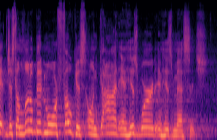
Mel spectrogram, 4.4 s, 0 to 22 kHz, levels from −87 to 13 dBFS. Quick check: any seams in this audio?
no; 0 cuts

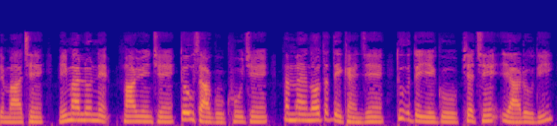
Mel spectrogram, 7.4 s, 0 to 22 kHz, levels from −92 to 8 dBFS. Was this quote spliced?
yes; 1 cut; at 2.4 s

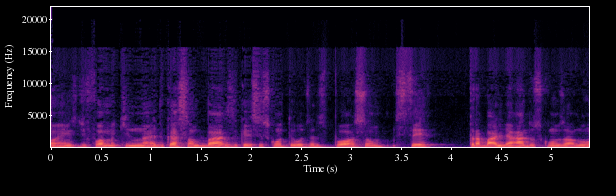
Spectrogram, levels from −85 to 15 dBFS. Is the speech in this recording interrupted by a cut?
no; 0 cuts

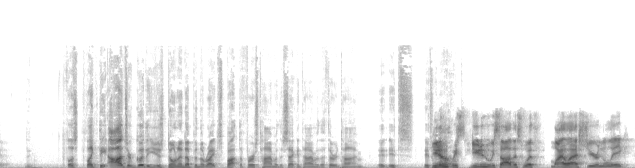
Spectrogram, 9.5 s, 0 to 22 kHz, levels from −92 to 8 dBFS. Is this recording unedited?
no; 3 cuts; at 1.1 s, 5.5 s, 8.2 s

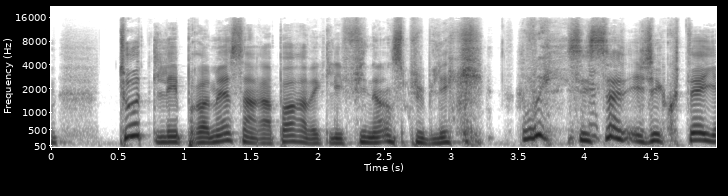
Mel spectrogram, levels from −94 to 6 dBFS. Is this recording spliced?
no; 0 cuts

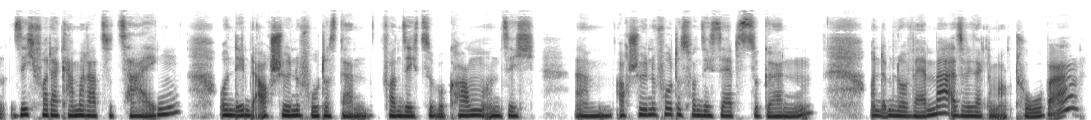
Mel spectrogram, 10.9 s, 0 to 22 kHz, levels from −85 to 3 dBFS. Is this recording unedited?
yes; 0 cuts

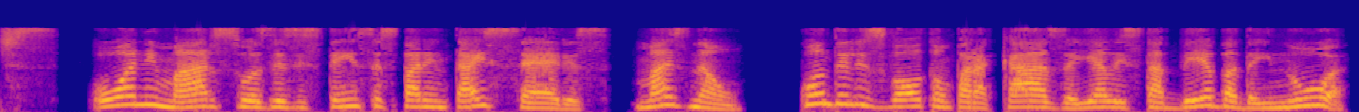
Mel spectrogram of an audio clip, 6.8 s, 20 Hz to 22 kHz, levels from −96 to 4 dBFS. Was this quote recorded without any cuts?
yes; 0 cuts

